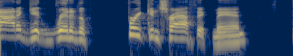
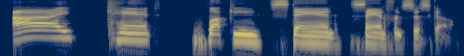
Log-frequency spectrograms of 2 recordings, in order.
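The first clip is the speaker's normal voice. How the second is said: slow, heavy stress on fucking; drawn-out exasperated complaint; emphatic rant; 2 semitones lower, much slower than usual. Real, not acted. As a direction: lean hard into every word of the gripe. Ranting about hating the city.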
